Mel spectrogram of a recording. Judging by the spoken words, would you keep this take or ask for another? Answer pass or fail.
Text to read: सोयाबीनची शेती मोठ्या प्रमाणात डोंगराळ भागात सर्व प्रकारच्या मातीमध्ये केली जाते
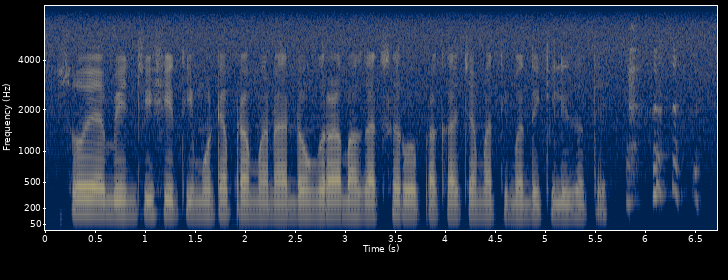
pass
